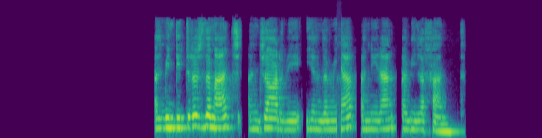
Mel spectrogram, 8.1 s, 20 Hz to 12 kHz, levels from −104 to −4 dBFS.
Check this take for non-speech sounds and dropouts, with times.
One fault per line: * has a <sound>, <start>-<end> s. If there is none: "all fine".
* has a dropout, 5.1-5.1 s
